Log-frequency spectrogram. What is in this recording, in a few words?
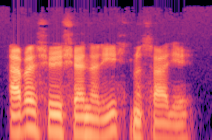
say again, manx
